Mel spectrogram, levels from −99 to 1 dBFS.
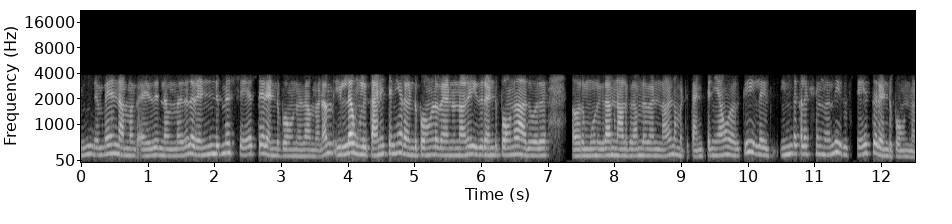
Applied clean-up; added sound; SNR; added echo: none; none; none; none.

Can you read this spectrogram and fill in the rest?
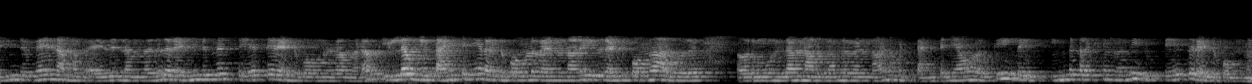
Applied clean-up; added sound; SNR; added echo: none; none; none; reverberation time 0.9 s.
